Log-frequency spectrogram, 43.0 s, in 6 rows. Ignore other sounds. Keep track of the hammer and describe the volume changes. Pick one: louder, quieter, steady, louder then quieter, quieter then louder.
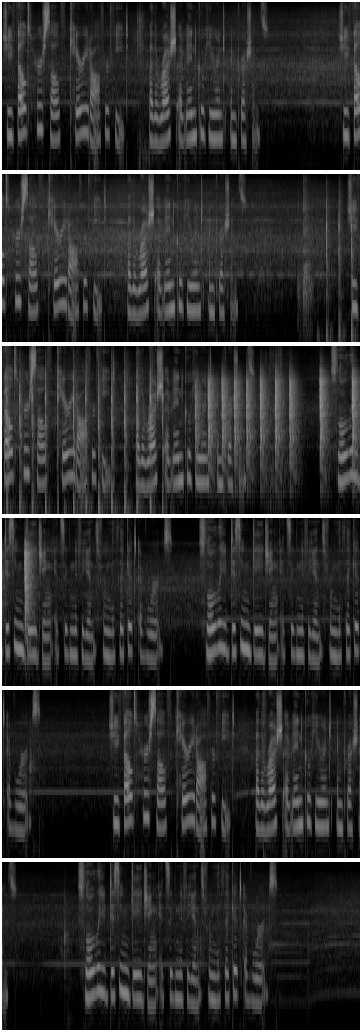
louder.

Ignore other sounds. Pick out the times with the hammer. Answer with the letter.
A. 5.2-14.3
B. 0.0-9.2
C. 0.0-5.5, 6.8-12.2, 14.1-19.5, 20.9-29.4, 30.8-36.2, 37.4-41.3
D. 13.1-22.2
D.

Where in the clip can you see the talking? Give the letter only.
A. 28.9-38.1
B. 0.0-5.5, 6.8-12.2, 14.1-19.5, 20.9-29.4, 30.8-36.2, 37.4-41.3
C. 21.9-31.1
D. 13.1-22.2
B.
